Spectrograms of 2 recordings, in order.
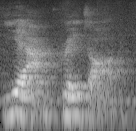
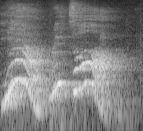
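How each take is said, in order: First: The tone sounds displeased and unimpressed. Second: The tone sounds pleased and sincere. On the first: The performance is not satisfying. "people who said the second sentence is not" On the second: The performance is satisfying. "People who said the first sentence is satisfied with their performance"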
